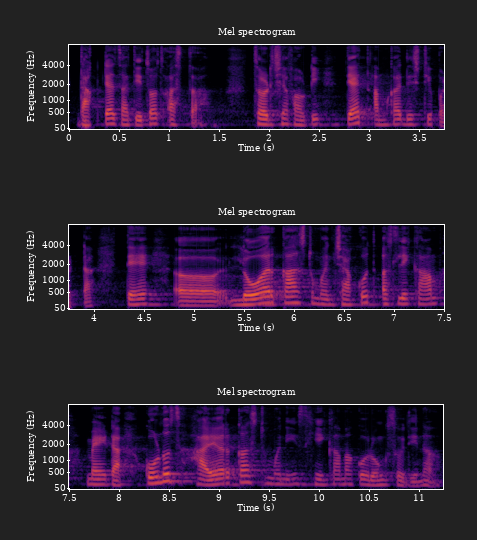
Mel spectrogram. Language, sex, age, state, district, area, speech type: Goan Konkani, male, 18-30, Goa, Murmgao, rural, spontaneous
